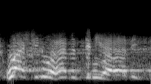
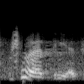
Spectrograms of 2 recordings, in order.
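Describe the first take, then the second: First: Raised, rising plea of a grieving companion; higher pleading cry. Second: Said in the usual way. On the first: Retold or imitated. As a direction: lift the question like a man near tears. Omar's plea, repeated higher.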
